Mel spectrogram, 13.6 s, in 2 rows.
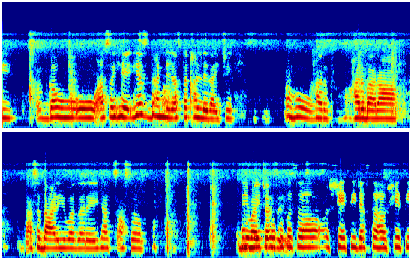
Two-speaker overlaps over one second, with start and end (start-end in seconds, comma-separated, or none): none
